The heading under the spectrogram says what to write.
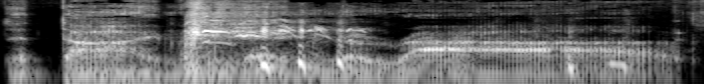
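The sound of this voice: A man's booming, raspy put-on character voice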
